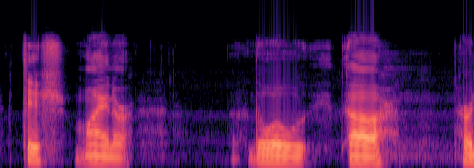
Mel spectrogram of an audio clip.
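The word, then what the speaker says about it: Taije: read the novel but this character is called Tish Miner though uh her name is spelled t-a-i-j-e uh long story for that one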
